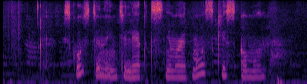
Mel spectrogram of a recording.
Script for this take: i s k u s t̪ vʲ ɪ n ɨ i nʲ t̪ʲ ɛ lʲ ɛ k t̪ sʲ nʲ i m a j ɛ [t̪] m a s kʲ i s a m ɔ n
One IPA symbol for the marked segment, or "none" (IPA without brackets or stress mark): t̪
